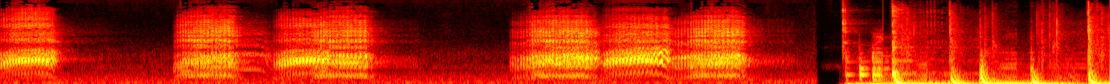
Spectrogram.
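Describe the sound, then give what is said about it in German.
A raven calls with five loud, harsh croaks: two quick ones, a pause, then three more in a row, before a sudden burst of a different, busier sound cuts in. “Und als Infotier haben wir in dieser Woche den Raben.”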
